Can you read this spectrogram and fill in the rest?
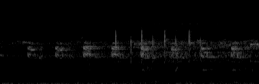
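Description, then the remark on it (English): A real wild turkey hen, played as a recording from an app, calls in a run of quick, raspy yelps, clear, with brief sharper notes toward the middle and no talking. “And then he's got the real sound. So here's a real hen.”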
